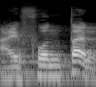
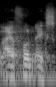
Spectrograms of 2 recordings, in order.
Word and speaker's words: iPhone X: tahun 2017 barengan sama iPhone 10 atau kalau banyak orang bilang iPhone X Karena nulisnya gini ya nah jadi setahun lebih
